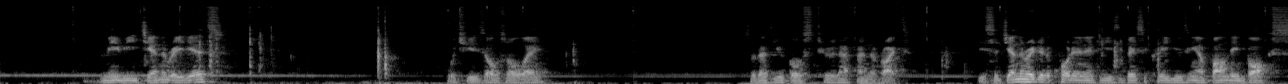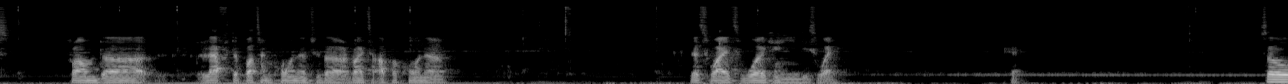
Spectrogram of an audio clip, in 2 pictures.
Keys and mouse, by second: 0.0 click, 0.2-1.1 drag, 1.5-1.9 drag, 4.1 click, 4.9 middle click, 6.4-9.4 shift+drag, 10.1-11.2 middle drag, 11.4 shift+middle drag, 12.2 middle click, 12.7 click, 14.2 click, 16.2 d, 16.5 click, 18.2-20.1 drag, 20.5-25.7 shift+drag.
